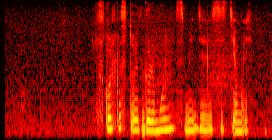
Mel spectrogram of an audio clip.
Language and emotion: Russian, neutral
